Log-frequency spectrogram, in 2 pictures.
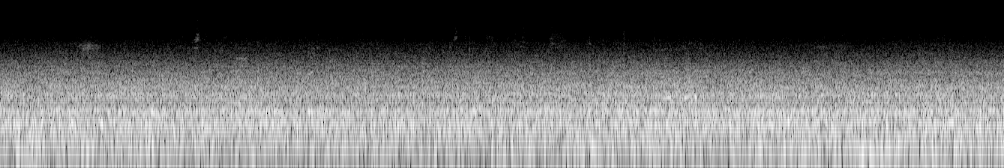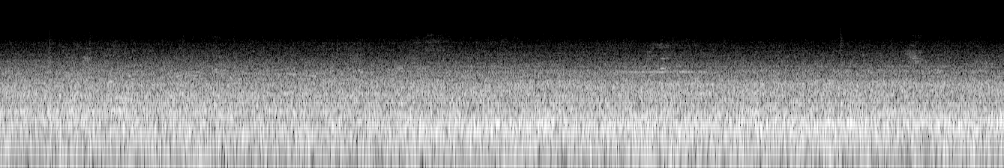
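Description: A vehicle's engine rumbles steadily from inside its cab as it drives along.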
